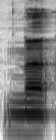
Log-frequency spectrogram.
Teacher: இந்த நா வந்து மேல்வாய் பல்லின் அடிப்பகுதியில இருந்து, தொட்டு சொன்னாலே பிறக்கிறதுன்னு இருக்காங்க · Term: குண்டு நா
